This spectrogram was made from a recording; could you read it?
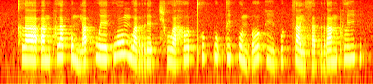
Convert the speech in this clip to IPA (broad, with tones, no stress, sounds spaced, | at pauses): kʰ l aː˧ ʔ a˧ ŋ pʰ l a˦˥ k̚ ʔ o˨˩ m j a˥˩ ʔ k w eː˧ k w ɔː˥˩ m u˨˩ a̯ r e˨˩ ʔ t͡ɕʰ u˩˦ a̯ h ɤː˦˥ t̚ pʰ u˥˩ k̚ p u˥˩ ʔ t i˦˥ ʔ p o˨˩ n ʔ ɤː˥˩ k iː˨˩ p ɯ˥˩ k̚ s a˨˩ j s a˨˩ t̚ r a˧ ŋ pʰ l i˦˥ ʔ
